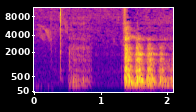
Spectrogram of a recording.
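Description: One sharp click of a small plastic push button on a mini Bluetooth speaker, pressed in a quiet moment. A man's voice comes in about a second and a half in.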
